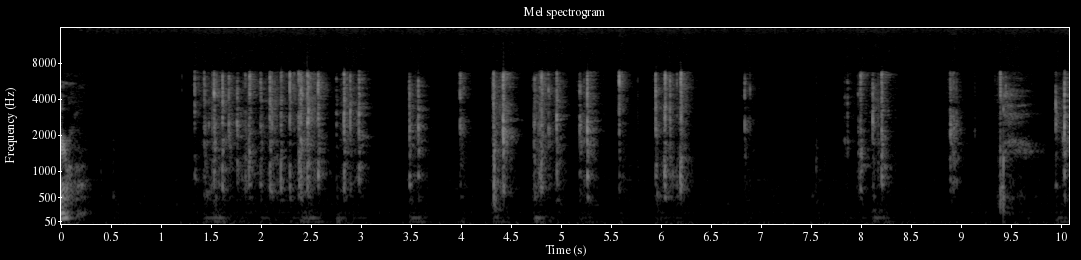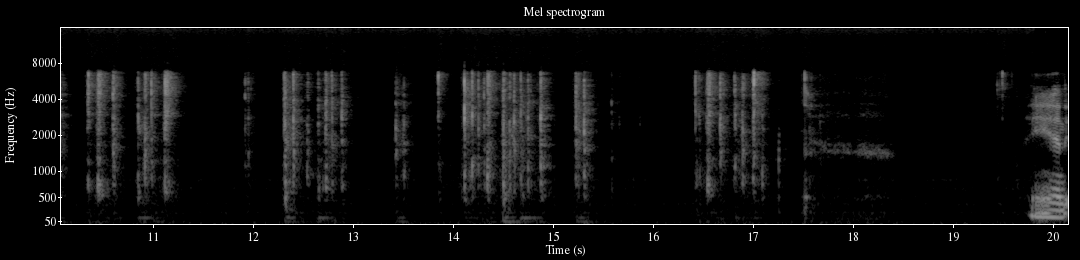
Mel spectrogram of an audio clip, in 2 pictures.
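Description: Computer keyboard typing in short runs of quick keystrokes, broken by brief pauses.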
